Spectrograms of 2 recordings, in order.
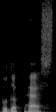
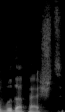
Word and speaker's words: Budapest: Actually, the way we pronounce it is not Budapest. So, not an S. You say ash. So, Budapestt is the proper pronunciation.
